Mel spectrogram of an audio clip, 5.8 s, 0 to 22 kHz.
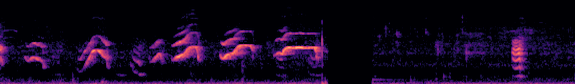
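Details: One-day-old English Cocker Spaniel puppies from a summer 2019 litter of four (two males, two females) in Fife, Scotland, give thin, high squeals that bend up and down in quick succession.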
